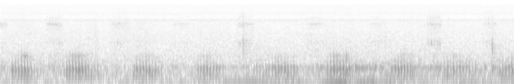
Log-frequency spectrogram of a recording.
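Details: Abyssinian cat, female with her first litter, a few minutes before giving birth, purring steadily: about eight low rumbling pulses in seven seconds, each breath cycle swelling and fading in an even rhythm, in a quiet indoor setting.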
